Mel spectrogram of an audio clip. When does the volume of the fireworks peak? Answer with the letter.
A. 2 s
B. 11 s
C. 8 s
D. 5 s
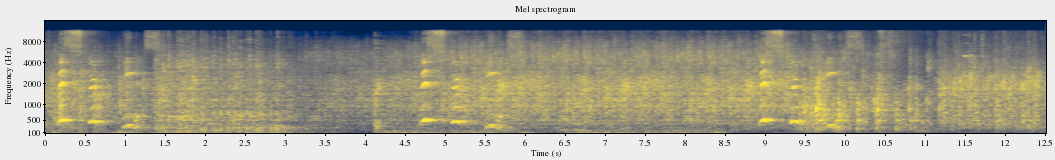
A.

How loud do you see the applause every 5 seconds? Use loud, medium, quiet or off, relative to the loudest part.
medium, loud, loud.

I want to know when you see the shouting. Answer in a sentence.
You can hear the shouting from 0.1 to 2.1 s, from 4.7 to 6.7 s and from 8.8 to 10.2 s.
